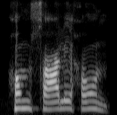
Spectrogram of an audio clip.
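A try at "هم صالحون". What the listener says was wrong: آخری حرکت پوری پڑا کرے پلیز. آخری حرکت پوری. ہم صالحون.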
